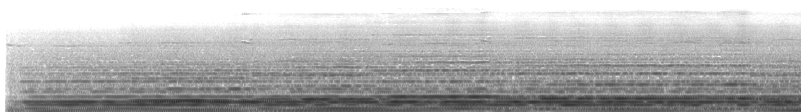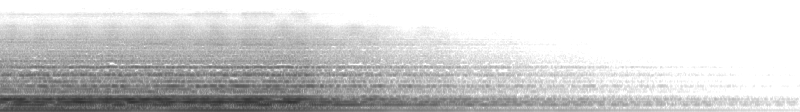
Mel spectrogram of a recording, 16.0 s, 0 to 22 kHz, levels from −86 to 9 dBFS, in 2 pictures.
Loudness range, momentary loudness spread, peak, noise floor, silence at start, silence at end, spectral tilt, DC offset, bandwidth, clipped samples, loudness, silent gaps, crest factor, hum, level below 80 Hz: 7 LU; 11 LU; -2 dBFS; -67 dBFS; 0.1 s; 3.05 s; -8 dB/octave; under 0.1%; 8.4 kHz; under 0.1%; -15 LUFS; none; 14 dB; none; -30 dBFS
